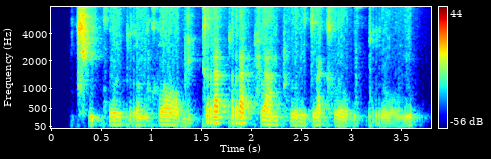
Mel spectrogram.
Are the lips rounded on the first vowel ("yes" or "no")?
no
